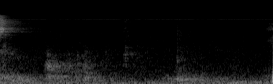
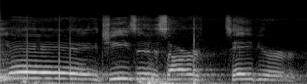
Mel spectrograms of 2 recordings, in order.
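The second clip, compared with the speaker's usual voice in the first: much higher, sing-song mock celebration; mock cheer; 7 semitones higher, much slower than usual. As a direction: cheer like a cheesy greeting card. Mock Hallmark party cheer.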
